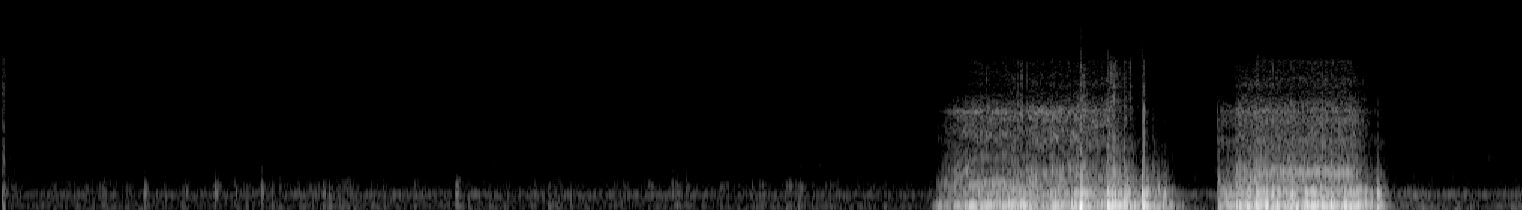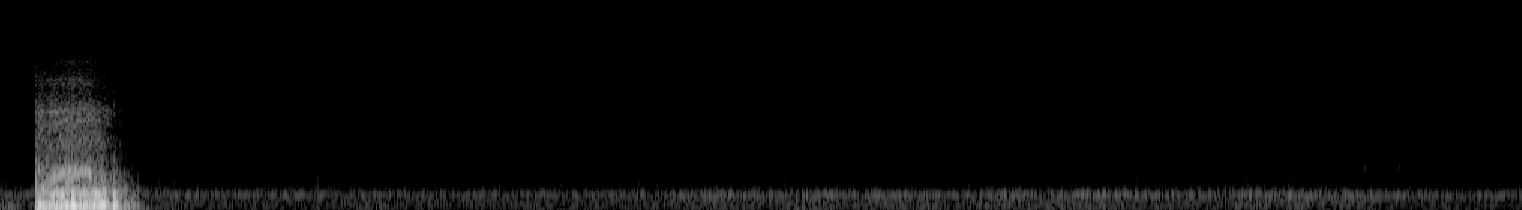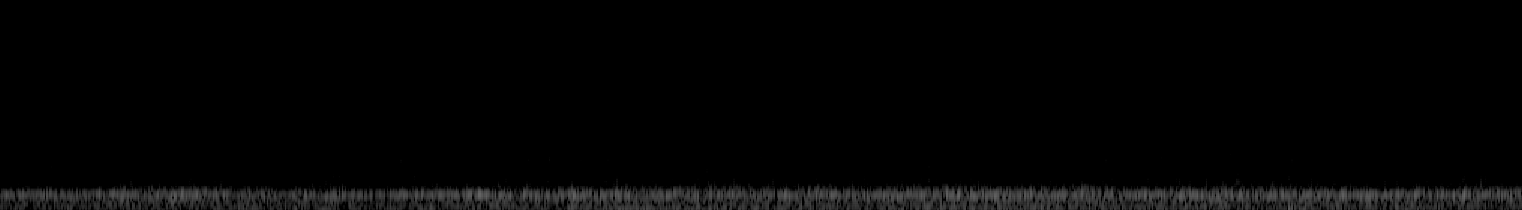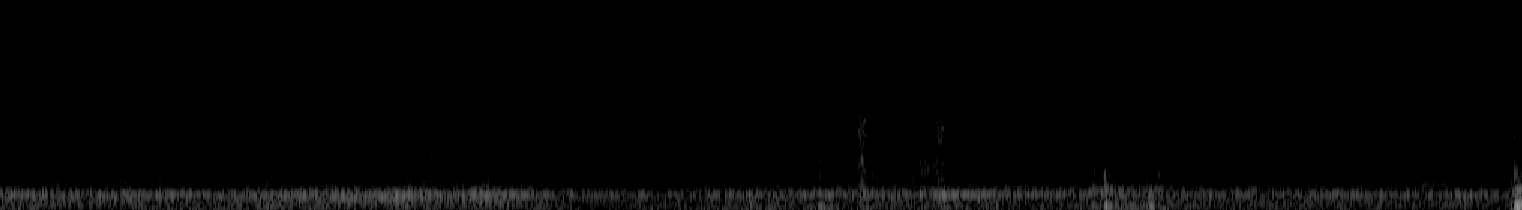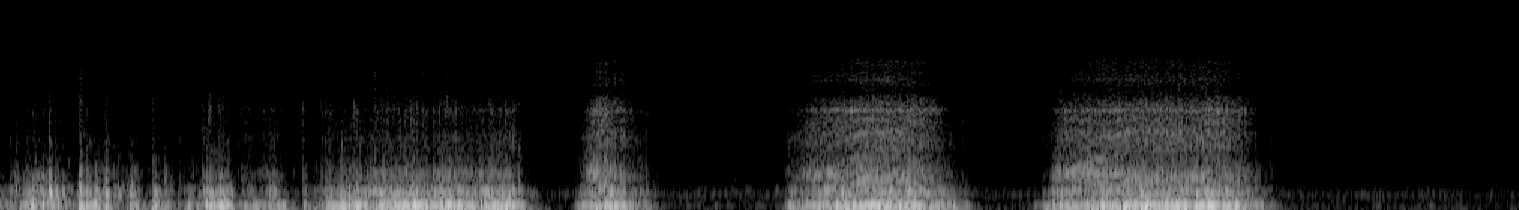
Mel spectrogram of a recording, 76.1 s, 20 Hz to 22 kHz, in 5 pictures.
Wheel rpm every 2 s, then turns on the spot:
0, 0, 0, 0, 30, 100, 110, 20, 20, 0, 0, 0, 0, 0, 0, 0, 0, 0, 0, 0, 0, 0, 0, 0, 0, 0, 0, 0, 0, 0, 0, 0, 20, 10, 50, 40, 70, 0.
64-66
